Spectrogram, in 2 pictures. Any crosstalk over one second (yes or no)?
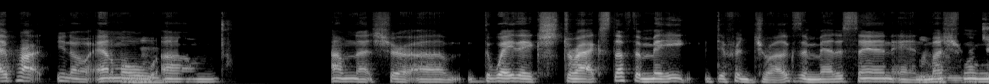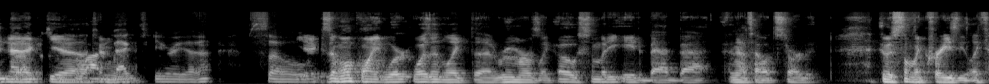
yes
